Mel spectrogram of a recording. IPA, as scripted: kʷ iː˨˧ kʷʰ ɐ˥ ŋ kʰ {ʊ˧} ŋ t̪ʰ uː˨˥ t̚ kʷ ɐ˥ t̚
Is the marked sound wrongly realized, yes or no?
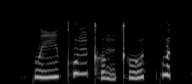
yes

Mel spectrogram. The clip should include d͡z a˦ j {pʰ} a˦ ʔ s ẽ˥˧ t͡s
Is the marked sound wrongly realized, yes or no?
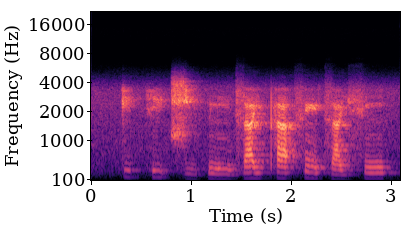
no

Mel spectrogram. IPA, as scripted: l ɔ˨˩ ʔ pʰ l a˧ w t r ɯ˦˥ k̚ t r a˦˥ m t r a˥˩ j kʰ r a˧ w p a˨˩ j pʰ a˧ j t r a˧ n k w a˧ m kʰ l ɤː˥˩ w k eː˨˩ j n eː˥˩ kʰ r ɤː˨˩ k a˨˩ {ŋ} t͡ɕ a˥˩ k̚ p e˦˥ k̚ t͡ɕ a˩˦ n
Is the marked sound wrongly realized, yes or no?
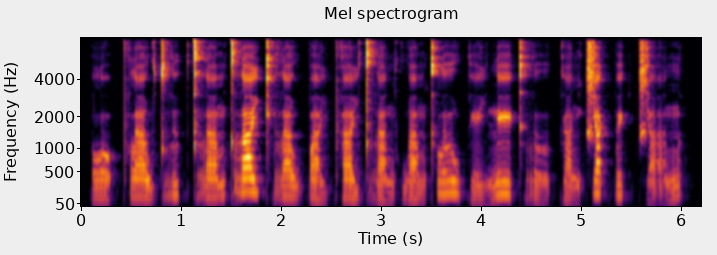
no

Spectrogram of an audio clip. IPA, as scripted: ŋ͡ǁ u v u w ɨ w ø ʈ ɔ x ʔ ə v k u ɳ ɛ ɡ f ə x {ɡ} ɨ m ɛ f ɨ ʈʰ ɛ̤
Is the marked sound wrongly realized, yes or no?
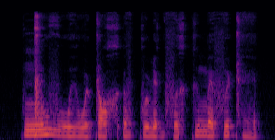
yes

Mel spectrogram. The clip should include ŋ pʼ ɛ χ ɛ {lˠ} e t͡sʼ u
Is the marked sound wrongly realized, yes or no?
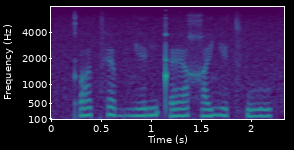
yes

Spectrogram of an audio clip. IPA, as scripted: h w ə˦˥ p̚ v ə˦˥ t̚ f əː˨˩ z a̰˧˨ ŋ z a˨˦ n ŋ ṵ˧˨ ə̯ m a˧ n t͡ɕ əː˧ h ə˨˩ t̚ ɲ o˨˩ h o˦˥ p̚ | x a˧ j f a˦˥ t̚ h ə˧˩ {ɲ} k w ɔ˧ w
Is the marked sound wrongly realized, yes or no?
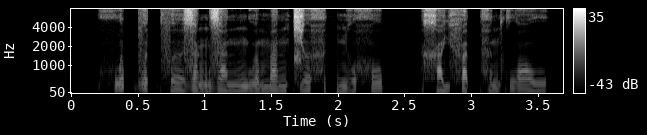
yes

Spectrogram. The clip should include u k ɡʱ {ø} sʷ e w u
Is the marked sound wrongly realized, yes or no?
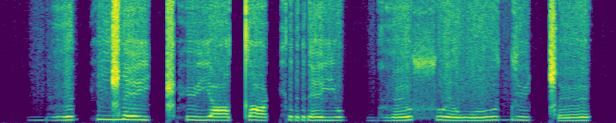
no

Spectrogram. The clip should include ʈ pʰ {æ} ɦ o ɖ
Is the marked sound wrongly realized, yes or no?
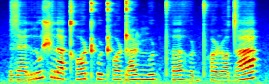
yes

